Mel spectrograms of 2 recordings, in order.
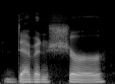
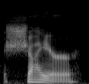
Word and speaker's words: Devonshire: is two words and it is pronounced Devonshire sheer or sure not Shire that's not how you say this word noun from 1791 the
